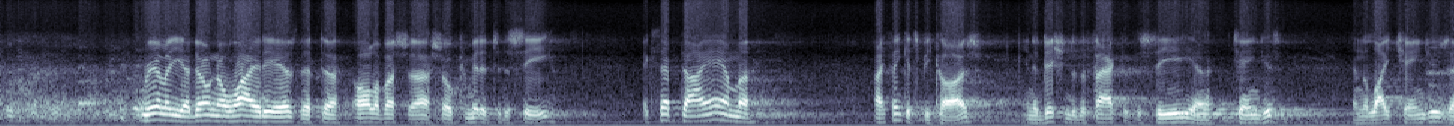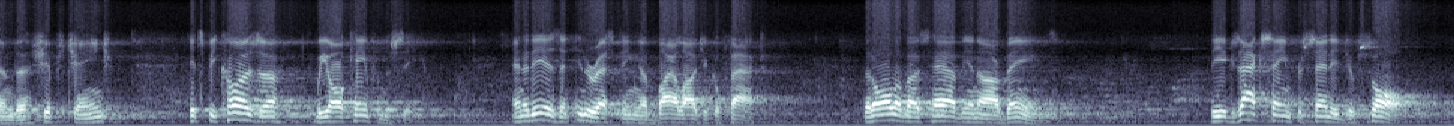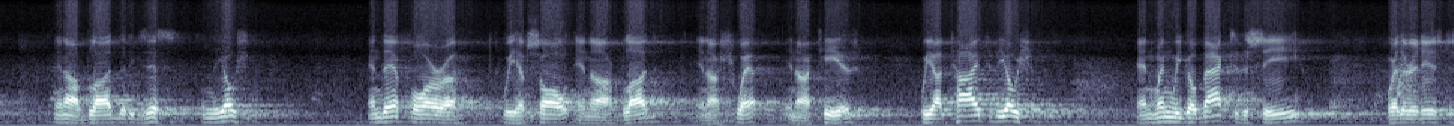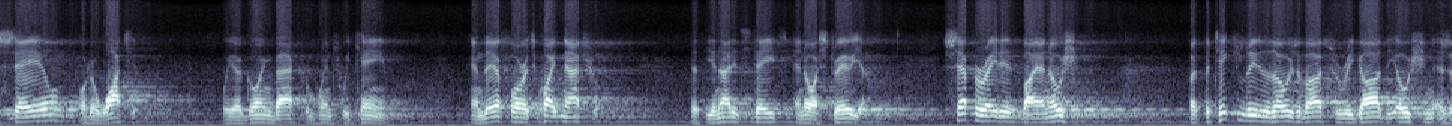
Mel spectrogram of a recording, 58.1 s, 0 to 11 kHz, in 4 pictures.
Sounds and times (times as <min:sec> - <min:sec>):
Narration, monologue: 0:00.0 - 0:58.1
Male speech, man speaking: 0:01.3 - 0:05.6, 0:06.4 - 0:07.7, 0:08.7 - 0:15.8, 0:16.4 - 0:18.8, 0:19.6 - 0:22.4, 0:23.2 - 0:25.2, 0:26.6 - 0:28.9, 0:29.6 - 0:31.7, 0:32.8 - 0:39.6, 0:40.4 - 0:42.2, 0:42.9 - 0:45.2, 0:45.8 - 0:47.7, 0:48.3 - 0:49.8, 0:50.5 - 0:54.7, 0:55.5 - 0:58.1.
